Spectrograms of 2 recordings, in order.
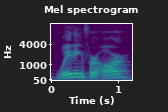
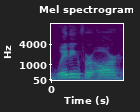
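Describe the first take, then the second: No difference in how they are said.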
